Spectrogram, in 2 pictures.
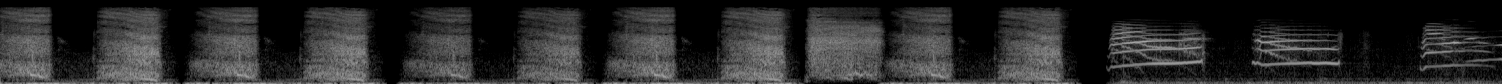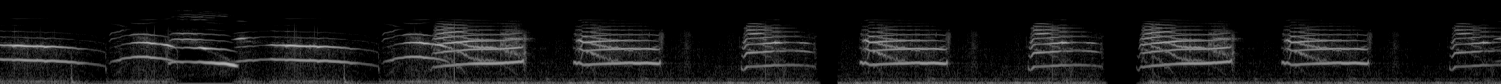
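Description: Domestic cat. First comes a run of about a dozen harsh, noisy calls, each under a second. About 11 seconds in, this gives way to a steady series of high-pitched meows that rise and fall, roughly one a second.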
